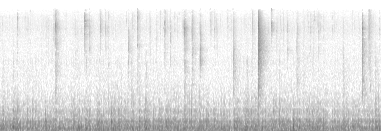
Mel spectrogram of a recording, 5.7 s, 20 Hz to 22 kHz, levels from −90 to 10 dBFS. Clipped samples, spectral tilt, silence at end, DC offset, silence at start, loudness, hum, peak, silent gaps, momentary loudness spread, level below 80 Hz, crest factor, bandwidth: under 0.1%; -5 dB/octave; 0 s; under 0.1%; 0 s; -45 LUFS; none; -12 dBFS; none; 7 LU; -52 dBFS; 32 dB; 17 kHz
